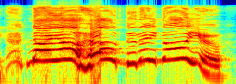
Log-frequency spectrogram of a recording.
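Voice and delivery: high, loud, slow amazement in a put-on voice; loud wondering high voice; astonished. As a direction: gape at them in disbelief. Character astonished by the recognition.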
